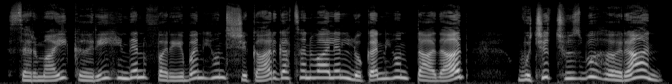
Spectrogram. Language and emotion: Kashmiri, surprised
